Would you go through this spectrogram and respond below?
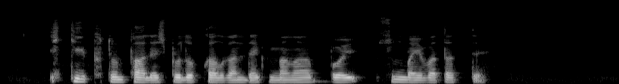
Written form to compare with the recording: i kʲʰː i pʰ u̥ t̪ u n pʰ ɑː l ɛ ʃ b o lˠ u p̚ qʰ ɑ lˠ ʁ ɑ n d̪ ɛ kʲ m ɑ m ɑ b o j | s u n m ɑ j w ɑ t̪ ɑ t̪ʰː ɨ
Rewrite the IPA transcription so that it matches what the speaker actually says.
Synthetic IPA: i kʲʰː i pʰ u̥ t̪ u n pʰ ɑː l ɛ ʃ b o lˠ u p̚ qʰ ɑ lˠ ʁ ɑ n d̪ ɛ kʲ m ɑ ŋ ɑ b o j | s u n m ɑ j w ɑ t̪ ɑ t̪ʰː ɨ

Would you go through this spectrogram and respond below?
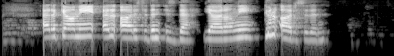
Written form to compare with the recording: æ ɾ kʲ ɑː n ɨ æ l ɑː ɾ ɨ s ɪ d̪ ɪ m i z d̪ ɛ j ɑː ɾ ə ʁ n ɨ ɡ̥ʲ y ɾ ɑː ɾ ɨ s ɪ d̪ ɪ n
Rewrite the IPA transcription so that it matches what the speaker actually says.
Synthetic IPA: æ ɾ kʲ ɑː n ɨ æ l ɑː ɾ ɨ s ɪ d̪ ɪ n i z d̪ ɛ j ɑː ɾ ə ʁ n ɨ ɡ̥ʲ y l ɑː ɾ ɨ s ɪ d̪ ɪ n

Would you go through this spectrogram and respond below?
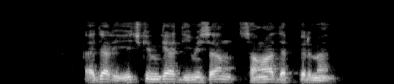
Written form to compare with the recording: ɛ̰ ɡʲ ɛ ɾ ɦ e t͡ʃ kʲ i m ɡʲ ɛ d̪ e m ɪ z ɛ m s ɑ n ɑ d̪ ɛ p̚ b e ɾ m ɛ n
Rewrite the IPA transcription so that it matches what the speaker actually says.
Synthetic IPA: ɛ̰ ɡʲ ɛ ɾ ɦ e t͡ʃ kʲ i m ɡʲ ɛ d̪ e m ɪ s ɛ ŋ s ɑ ŋ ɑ d̪ ɛ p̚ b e ɾ m ɛ n

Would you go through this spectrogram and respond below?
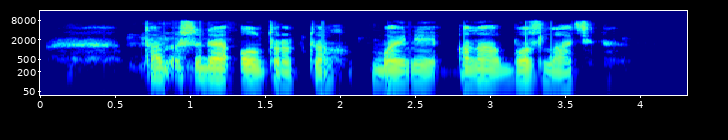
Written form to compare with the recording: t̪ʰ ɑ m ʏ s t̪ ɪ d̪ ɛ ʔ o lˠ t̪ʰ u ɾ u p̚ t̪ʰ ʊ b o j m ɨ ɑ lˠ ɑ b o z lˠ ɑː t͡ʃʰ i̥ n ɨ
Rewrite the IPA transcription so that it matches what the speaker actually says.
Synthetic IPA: t̪ʰ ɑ m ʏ s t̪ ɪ d̪ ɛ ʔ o lˠ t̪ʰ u ɾ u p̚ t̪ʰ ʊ b o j n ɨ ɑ lˠ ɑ b o z lˠ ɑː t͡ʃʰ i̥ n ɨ

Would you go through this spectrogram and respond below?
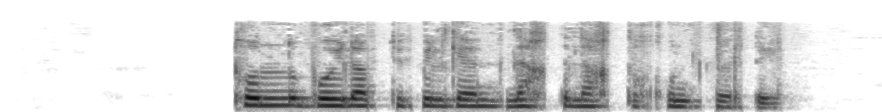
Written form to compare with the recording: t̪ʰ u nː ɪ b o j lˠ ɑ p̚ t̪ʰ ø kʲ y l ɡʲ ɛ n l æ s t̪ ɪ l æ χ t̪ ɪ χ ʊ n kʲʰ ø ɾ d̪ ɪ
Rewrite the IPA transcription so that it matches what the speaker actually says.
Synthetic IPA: t̪ʰ o nː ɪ b o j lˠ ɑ p̚ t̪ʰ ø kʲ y l ɡʲ ɛ n l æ χ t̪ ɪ l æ χ t̪ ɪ χ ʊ n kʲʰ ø ɾ d̪ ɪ

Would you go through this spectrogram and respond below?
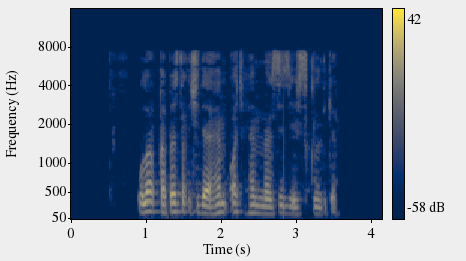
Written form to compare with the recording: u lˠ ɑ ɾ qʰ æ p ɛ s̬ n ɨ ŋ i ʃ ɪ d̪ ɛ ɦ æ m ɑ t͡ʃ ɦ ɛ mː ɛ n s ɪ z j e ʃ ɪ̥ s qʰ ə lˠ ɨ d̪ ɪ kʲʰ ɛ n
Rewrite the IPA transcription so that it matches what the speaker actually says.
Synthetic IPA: u lˠ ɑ ɾ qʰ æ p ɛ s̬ n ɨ ŋ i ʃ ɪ d̪ ɛ ɦ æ m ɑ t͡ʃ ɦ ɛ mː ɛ n s ɪ z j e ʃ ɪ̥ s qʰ ə lˠ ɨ d̪ ɪ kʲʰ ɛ n

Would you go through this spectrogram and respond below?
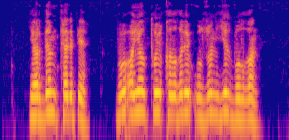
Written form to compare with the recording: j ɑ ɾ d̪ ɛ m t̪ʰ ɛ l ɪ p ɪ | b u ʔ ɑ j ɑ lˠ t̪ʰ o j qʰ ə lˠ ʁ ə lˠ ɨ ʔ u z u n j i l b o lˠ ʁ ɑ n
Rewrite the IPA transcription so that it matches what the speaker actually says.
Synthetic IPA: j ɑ ɾ d̪ ɛ m t̪ʰ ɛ l ɪ p ɪ | b u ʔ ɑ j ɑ lˠ t̪ʰ o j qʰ ə lˠ ʁ ə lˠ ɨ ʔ u z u n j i l b o lˠ ʁ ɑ n

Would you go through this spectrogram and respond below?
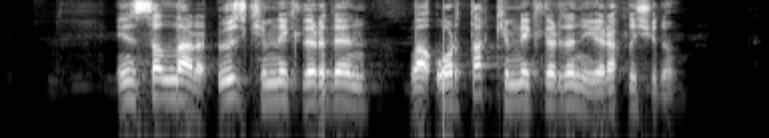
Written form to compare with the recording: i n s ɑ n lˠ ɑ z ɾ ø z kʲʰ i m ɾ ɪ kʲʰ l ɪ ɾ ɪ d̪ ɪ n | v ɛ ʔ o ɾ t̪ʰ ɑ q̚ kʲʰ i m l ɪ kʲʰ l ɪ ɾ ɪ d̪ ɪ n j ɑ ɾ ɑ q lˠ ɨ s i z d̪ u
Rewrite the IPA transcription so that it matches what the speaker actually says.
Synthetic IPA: i n s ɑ n lˠ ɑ ɾ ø z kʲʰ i m l ɪ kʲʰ l ɪ ɾ ɪ d̪ ɪ n | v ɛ ʔ o ɾ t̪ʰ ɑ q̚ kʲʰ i m l ɪ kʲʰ l ɪ ɾ ɪ d̪ ɪ n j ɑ ɾ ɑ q lˠ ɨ ʃ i d̪ u

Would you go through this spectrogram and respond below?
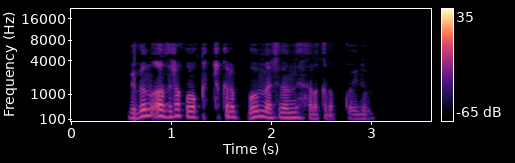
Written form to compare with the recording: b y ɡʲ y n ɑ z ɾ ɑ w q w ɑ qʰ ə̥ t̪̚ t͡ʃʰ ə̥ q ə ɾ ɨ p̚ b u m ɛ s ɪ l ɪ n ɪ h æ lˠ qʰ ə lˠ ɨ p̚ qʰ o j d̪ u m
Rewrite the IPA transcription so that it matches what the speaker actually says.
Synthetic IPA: b y ɡʲ y n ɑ z ɾ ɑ q w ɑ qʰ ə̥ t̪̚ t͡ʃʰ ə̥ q ə ɾ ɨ p̚ b u m ɛ s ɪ l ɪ n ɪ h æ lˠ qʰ ə lˠ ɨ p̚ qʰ o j d̪ u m

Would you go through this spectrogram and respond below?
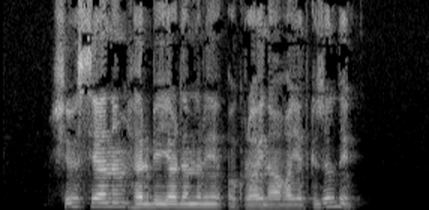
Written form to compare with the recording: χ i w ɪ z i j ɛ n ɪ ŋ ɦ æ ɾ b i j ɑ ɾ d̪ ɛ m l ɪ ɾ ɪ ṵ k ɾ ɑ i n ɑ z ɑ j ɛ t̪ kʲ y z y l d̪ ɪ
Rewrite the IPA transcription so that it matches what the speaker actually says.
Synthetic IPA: ʃ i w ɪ s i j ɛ n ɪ ŋ ɦ æ ɾ b i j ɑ ɾ d̪ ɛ m l ɪ ɾ ɪ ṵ k ɾ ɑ i n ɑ ʁ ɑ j ɛ t̪ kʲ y z y l d̪ ɪ

